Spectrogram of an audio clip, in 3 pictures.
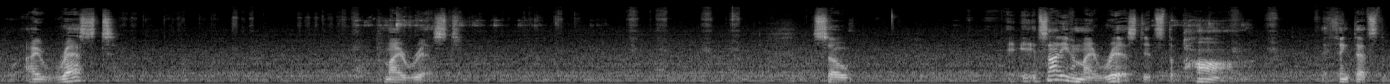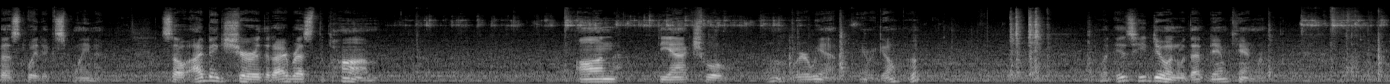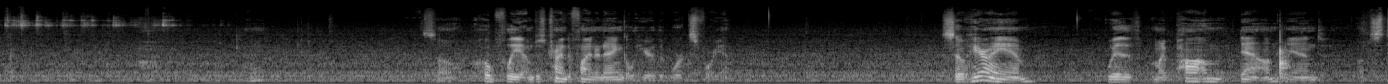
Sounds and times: Speech: 0:00.1 - 0:01.2, 0:03.8 - 0:04.6, 0:08.1 - 0:08.6, 0:10.1 - 0:12.5, 0:13.2 - 0:17.7, 0:19.7 - 0:23.2, 0:24.9 - 0:26.7, 0:30.2 - 0:30.5, 0:32.0 - 0:35.2, 0:37.2 - 0:38.2, 0:38.9 - 0:41.6.

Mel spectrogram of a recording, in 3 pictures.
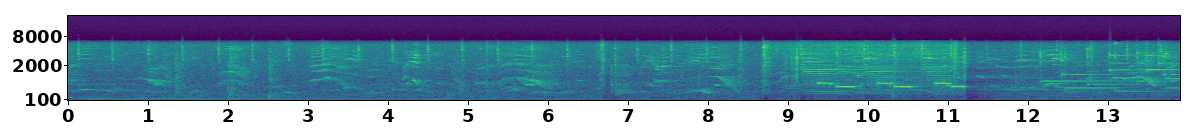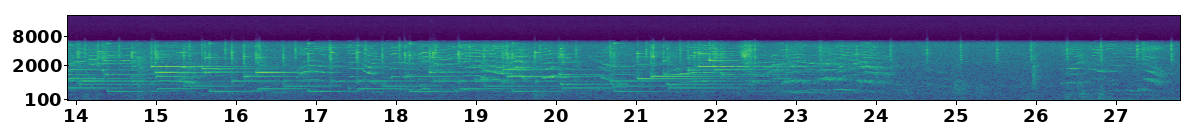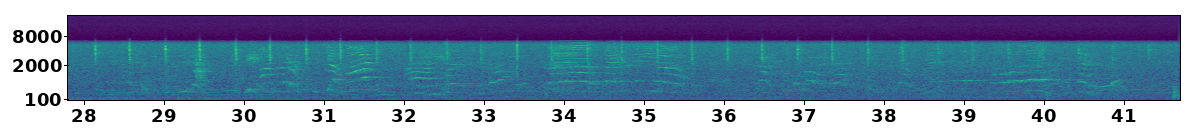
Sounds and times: Speech: 0:00.0 - 0:09.1, 0:11.2 - 0:25.2, 0:26.3 - 0:27.8, 0:28.4 - 0:41.6
Tick-tock: 0:00.0 - 0:41.7.

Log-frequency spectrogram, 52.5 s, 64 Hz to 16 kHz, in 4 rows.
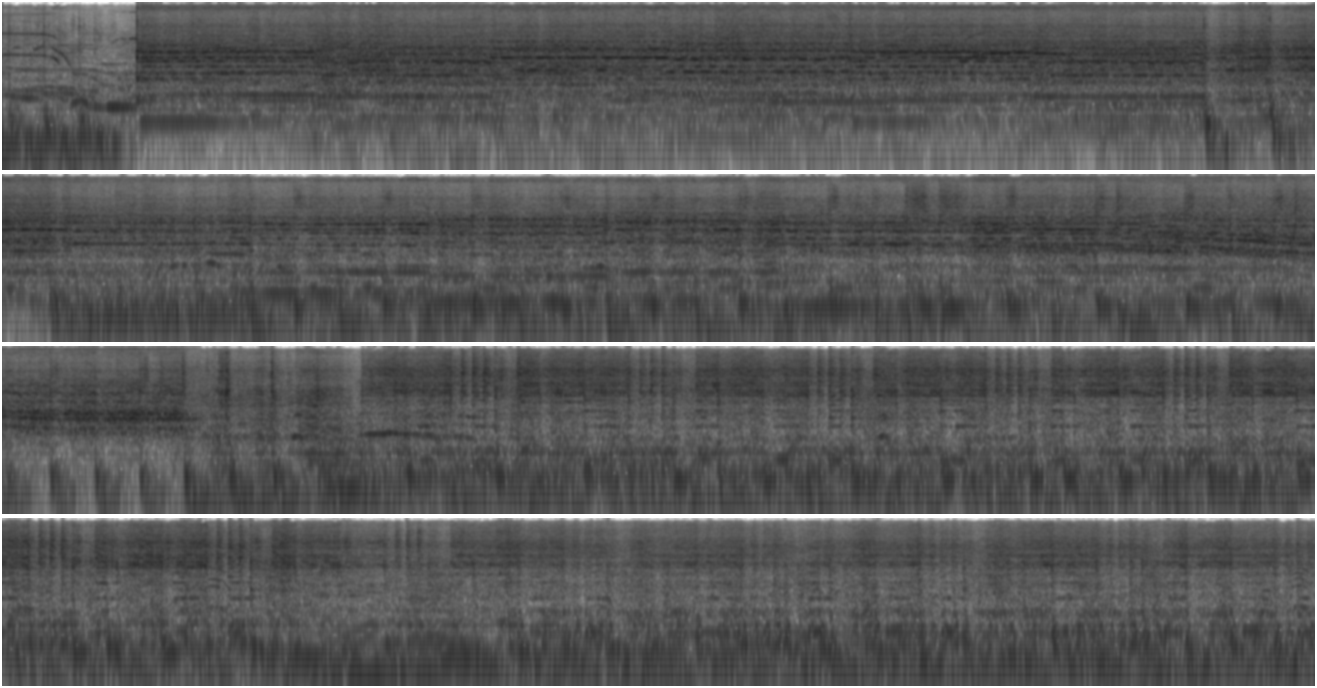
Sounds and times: Techno: 0:00.0 - 0:52.5.

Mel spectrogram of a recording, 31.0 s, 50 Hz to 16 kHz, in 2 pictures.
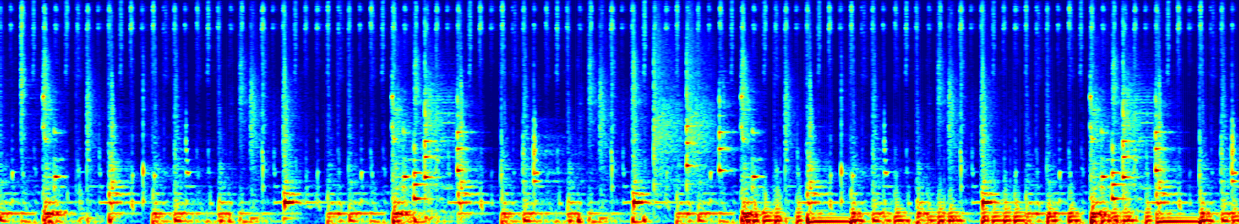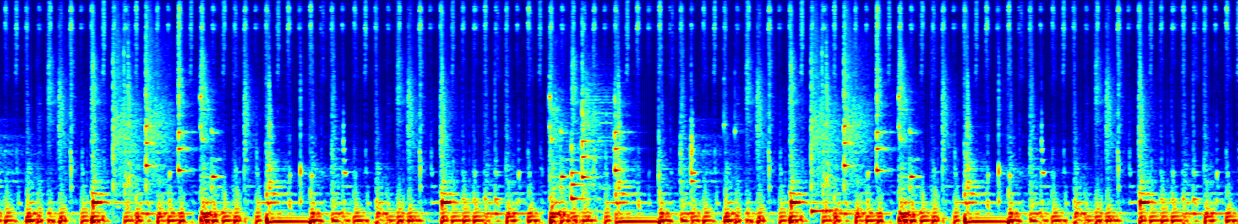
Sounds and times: Music: 0:00.0 - 0:30.9.

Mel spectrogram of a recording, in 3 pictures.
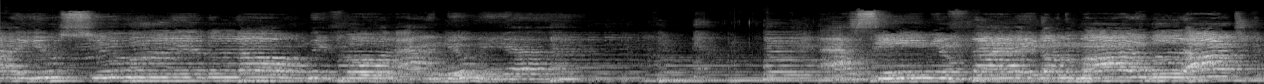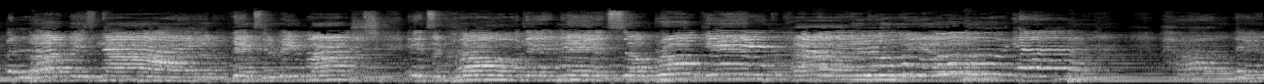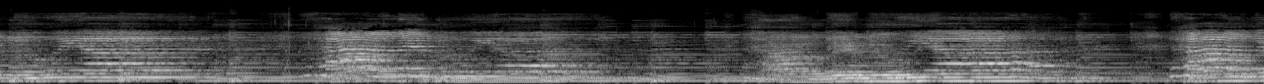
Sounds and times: Female singing: 0:00.0 - 0:05.9, 0:08.2 - 0:31.6, 0:32.8 - 0:36.3, 0:36.9 - 0:37.9
Inside, large room or hall: 0:00.0 - 0:37.9
Music: 0:00.0 - 0:37.9.

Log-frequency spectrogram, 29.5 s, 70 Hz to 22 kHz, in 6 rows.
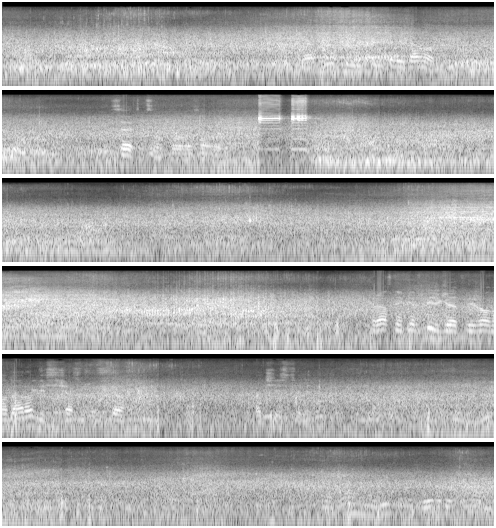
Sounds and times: Car: 0:00.0 - 0:29.5
Speech: 0:03.0 - 0:04.4, 0:06.0 - 0:07.2, 0:18.4 - 0:21.2, 0:22.2 - 0:22.9, 0:27.8 - 0:29.5.

